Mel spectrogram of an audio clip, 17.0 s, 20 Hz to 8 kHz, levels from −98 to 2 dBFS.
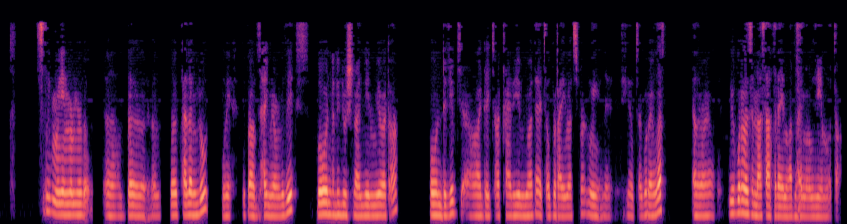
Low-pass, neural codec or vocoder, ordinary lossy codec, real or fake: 7.2 kHz; codec, 16 kHz, 0.5 kbps, FunCodec, trained on LibriTTS, 25 frames a second; MP3, 24 kbps; fake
